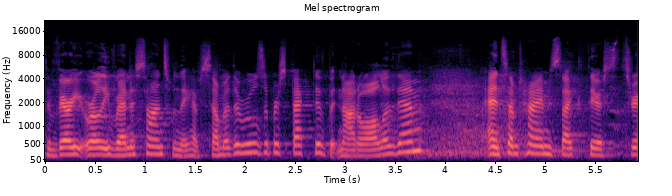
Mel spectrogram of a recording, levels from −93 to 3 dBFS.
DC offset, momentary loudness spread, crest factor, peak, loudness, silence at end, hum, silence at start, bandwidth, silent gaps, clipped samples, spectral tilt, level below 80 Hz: under 0.1%; 9 LU; 22 dB; -8 dBFS; -29 LUFS; 0 s; none; 0 s; 13.5 kHz; none; under 0.1%; -4.5 dB/octave; -80 dBFS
